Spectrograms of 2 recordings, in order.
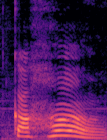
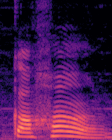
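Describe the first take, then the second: Both takes have the same delivery.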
